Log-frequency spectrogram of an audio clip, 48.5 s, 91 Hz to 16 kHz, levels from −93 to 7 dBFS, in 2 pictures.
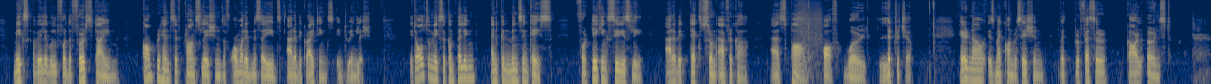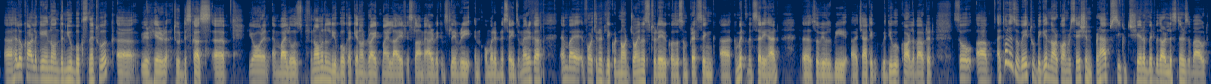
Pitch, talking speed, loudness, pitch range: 100 Hz, 160 wpm, -27 LUFS, 85-115 Hz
